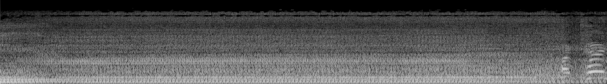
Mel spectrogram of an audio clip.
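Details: Lawn mower single-cylinder after rebuild for knock from running low on oil, back near round and spec: steady fast idle, no knocking or ticking audible next to the mower; normal running.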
